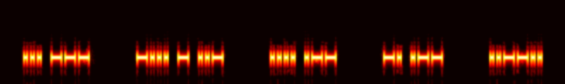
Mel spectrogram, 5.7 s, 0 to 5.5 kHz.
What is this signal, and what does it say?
Morse code, heard as a keyed tone, about 34 wpm, 700 Hz. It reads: SO BTU HW NW ?
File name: UK MASTER QSOs TRAINING / 35WPM / UK MASTER QSOs 0023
